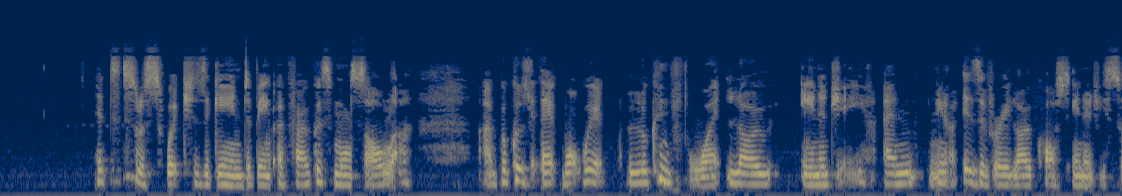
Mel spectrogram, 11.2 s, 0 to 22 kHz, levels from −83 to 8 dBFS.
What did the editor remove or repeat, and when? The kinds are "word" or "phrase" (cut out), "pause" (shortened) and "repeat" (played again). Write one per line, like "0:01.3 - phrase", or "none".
0:01.2 - word
0:02.7 - word
0:03.5 - word
0:05.3 - word
0:05.6 - word
0:07.2 - word
0:08.0 - word
0:09.6 - word
0:09.9 - word

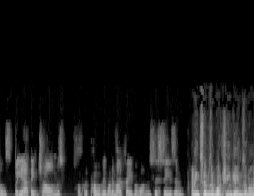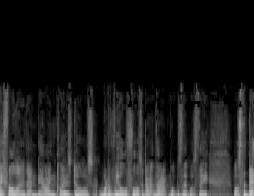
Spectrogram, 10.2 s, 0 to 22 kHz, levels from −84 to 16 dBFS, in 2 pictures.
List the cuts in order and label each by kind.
0:07.1 - word

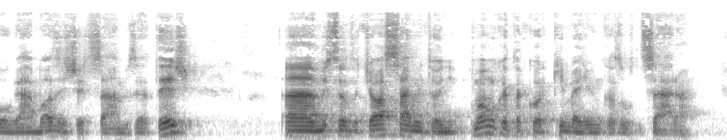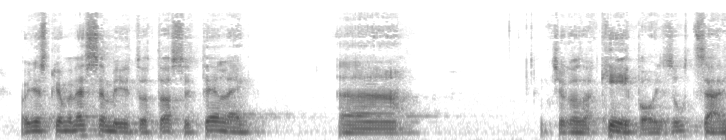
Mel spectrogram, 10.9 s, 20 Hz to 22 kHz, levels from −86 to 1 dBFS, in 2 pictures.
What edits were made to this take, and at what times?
0:03.5 - word
0:05.4 - pause
0:05.8 - word

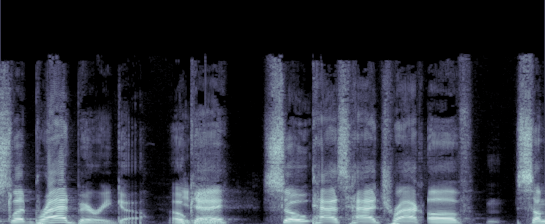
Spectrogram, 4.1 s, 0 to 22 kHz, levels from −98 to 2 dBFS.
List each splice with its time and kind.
0:01.2 - pause
0:02.3 - word
0:03.2 - word

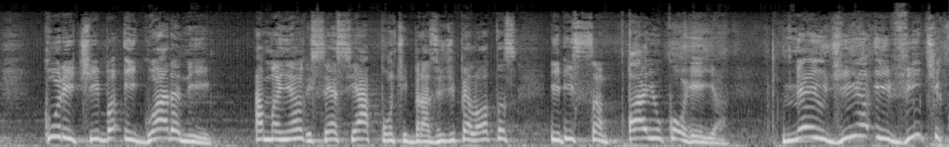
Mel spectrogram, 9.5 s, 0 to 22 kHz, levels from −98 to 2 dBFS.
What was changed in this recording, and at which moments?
0:03.1 - word
0:04.0 - word
0:05.6 - word

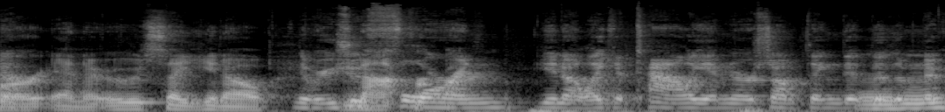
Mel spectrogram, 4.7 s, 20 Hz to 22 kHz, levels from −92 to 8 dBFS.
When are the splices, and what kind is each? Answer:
none

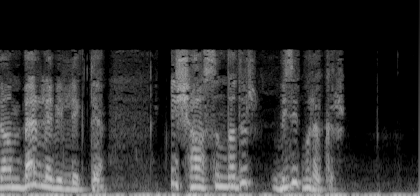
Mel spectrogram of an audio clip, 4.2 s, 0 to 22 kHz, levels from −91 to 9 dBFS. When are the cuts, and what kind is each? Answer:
0:01.7 - word
0:03.0 - word

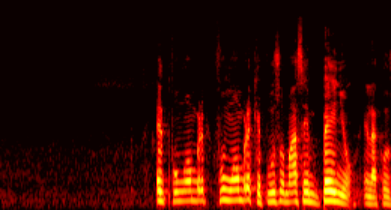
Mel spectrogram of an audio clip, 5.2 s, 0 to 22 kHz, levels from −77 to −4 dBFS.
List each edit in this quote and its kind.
0:02.2 - word
0:02.7 - phrase

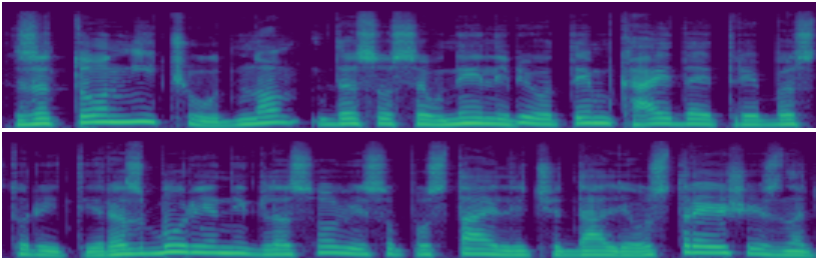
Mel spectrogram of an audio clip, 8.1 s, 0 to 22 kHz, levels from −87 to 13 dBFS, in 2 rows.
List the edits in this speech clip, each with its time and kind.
0:02.6 - word

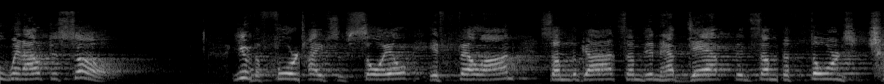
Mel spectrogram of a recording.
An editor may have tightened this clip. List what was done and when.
0:02.5 - word
0:03.0 - word
0:05.8 - word
0:06.1 - word
0:06.8 - word
0:07.8 - word

